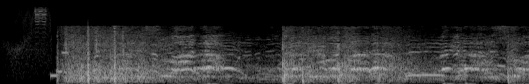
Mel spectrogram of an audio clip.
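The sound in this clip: Celebratory gunfire shot into the air in the streets of Tripoli, with several sharp cracks ringing out over a continuous roar of crowd shouting and chanting.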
